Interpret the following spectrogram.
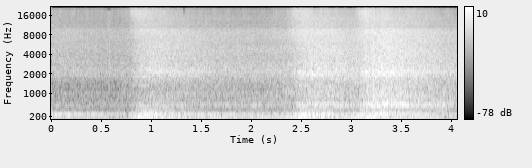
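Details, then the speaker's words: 1965 Dodge Coronet 440 hardtop with a 383 V8, shortly after a cold start: a deep, even rumble climbs cleanly on two throttle blips and settles back, not overly loud, no misses or clatter; normal revving. "Little rumble coming out of that 383, nothing crazier over the top as far as loud exhaust goes."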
